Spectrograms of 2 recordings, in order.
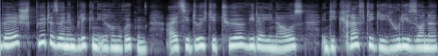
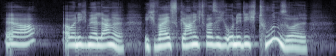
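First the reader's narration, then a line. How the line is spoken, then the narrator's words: Calling after her. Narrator (German): rief ihr Sergio nach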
